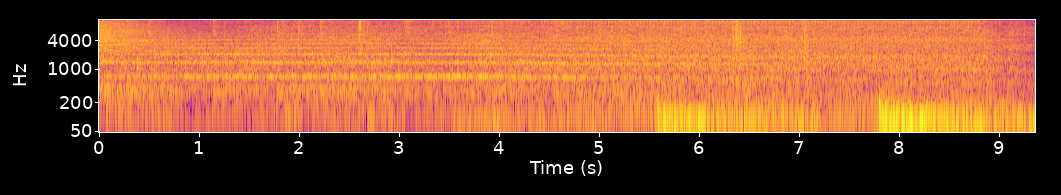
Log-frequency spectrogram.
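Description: Honda CR-V SUV's engine running as it pulls into a driveway, under a fading held tone. Two deep low rumbles come in, about halfway through and near the end.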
